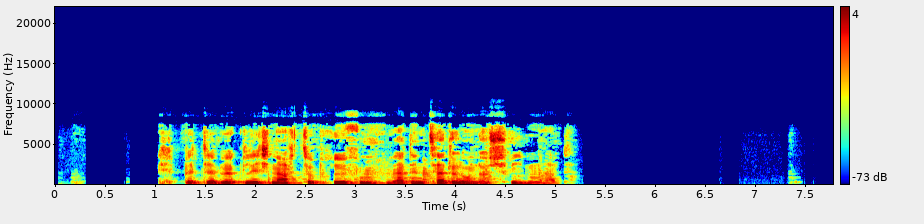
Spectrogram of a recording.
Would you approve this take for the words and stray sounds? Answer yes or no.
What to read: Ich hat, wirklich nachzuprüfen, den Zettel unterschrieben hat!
no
